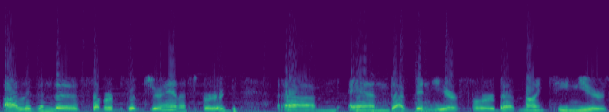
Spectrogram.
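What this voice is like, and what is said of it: American accent. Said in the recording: “As you can probably hear from my accent, I've moved from America.”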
